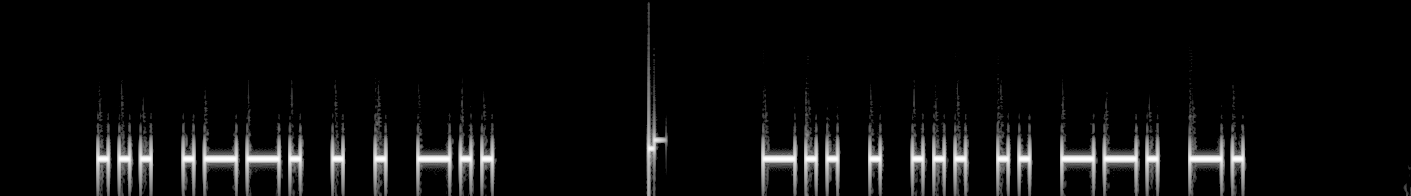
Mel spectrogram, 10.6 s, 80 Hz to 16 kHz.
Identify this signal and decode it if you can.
Morse code, heard as a keyed tone, about 15 wpm, 700 Hz. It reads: SPEED DESIGN
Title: Sentences from Top 800 Words - New Word Drill - 15wpm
